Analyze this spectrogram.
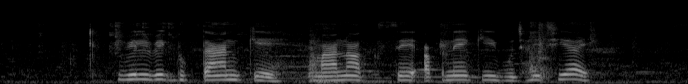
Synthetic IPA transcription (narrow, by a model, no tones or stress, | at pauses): ʋilwik̚bʱʊkt̪ankemanəkseəpnekibud͡ʒʱəjt͡ʃʰiɛj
